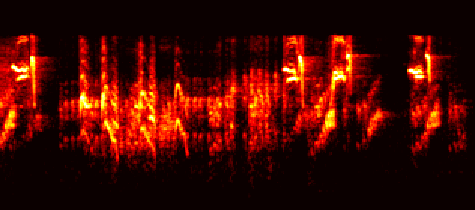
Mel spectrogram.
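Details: International champion Oriental magpie-robin in full 'isian' song, producing continuous tangled warbling with high piercing whistles that recur at intervals, crowded and rich throughout.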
